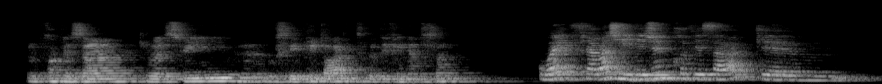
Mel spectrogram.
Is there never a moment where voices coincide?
Yes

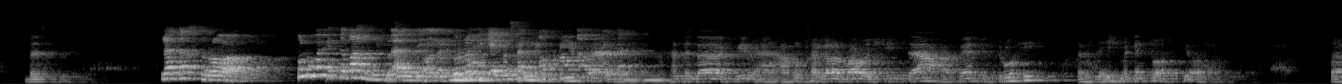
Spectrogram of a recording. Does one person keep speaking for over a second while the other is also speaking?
Yes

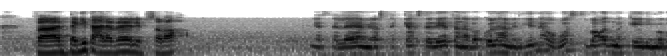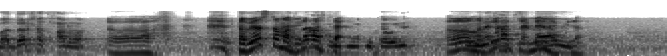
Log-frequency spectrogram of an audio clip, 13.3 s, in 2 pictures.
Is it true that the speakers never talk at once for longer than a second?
No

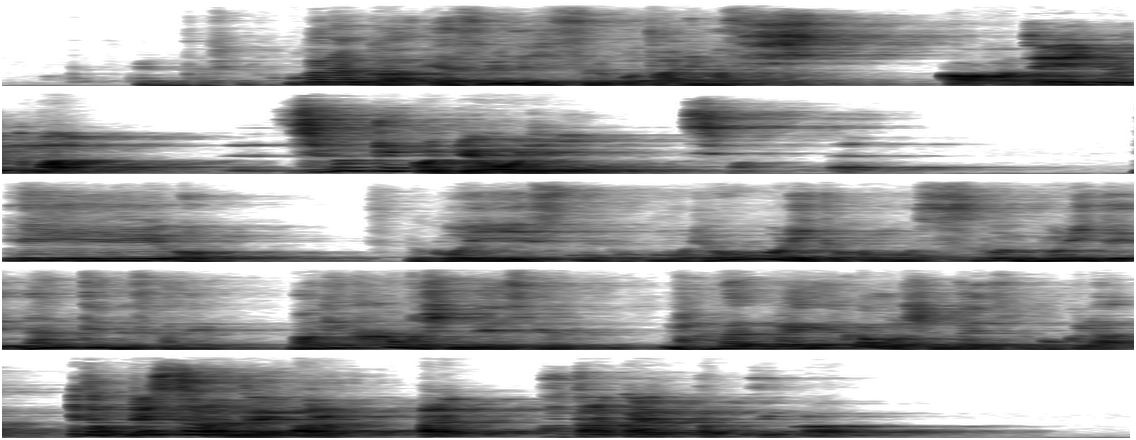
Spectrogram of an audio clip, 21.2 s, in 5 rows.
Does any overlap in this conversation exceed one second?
No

